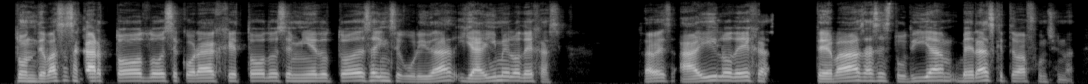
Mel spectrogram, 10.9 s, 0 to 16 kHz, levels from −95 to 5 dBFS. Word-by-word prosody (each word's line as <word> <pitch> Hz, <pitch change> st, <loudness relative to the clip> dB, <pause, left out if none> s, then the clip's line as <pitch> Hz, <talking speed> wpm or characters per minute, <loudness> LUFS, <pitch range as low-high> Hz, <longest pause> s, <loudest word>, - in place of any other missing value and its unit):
donde 135 Hz, -3 st, 0 dB
vas 150 Hz, +5 st, +2 dB
a 175 Hz, -, -1 dB
sacar 155 Hz, -1 st, +6 dB
todo 155 Hz, +1 st, 0 dB
ese 155 Hz, 0 st, 0 dB
coraje, 140 Hz, +2 st, 0 dB
todo 155 Hz, +1 st, -4 dB
ese 150 Hz, -1 st, -2 dB
miedo, 145 Hz, 0 st, -3 dB
toda 155 Hz, +5 st, 0 dB
esa 165 Hz, +1 st, 0 dB
inseguridad 130 Hz, -1 st, -2 dB
y 135 Hz, -2 st, -5 dB
ahí 130 Hz, +6 st, +2 dB
me 175 Hz, 0 st, -3 dB
lo 165 Hz, 0 st, -1 dB
dejas, 115 Hz, -9 st, -4 dB, 0.8 s
¿sabes?, 145 Hz, +1 st, -2 dB
ahí 130 Hz, +10 st, +1 dB
lo 170 Hz, -1 st, -1 dB
dejas. 165 Hz, +1 st, 0 dB, 0.5 s
Te 120 Hz, -1 st, +4 dB
vas 155 Hz, +5 st, +4 dB
haces 155 Hz, -1 st, -1 dB
tu 125 Hz, -2 st, -11 dB
día. 165 Hz, +5 st, 0 dB
Verás 140 Hz, +5 st, +2 dB
que -, -, -11 dB
te 135 Hz, -, -8 dB
va 130 Hz, -, -1 dB
a -, -, -16 dB
funcionar, 110 Hz, -5 st, -15 dB
150 Hz, 180 wpm, -25 LUFS, 135-160 Hz, 0.8 s, sacar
